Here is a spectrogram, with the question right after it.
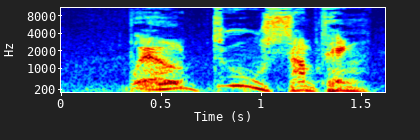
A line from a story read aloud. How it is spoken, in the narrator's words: roared Grandpa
